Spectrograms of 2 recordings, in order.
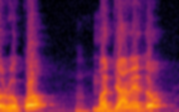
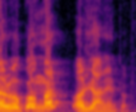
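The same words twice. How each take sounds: First: रोको alone, a break, then मत जाने दो as one phrase; pause after रोको. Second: रोको मत as one phrase, then और जाने दो; मत grouped with रोको. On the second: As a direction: join मत to रोको, falling on it before और जाने दो. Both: Shown as a demonstration. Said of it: "उसके दोनों अर्थ होते थे".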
